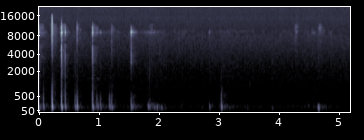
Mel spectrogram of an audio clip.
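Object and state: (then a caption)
Small glass oil bottle tapped with fingernails. Long black nails tap and lightly scratch a small glass treatment oil bottle with a blue label and a silver cap. Quiet, dry, low clicks with almost no ring come in a quick cluster over the first two seconds, joined by faint bright scratching. A few sparser taps follow amid near-silence.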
